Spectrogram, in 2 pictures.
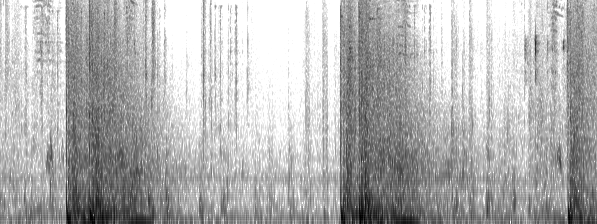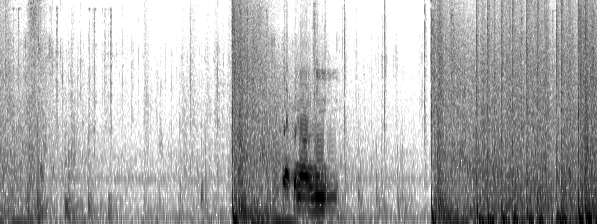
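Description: Wooden building pieces snap into place in quick bursts.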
